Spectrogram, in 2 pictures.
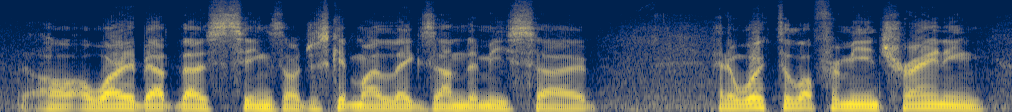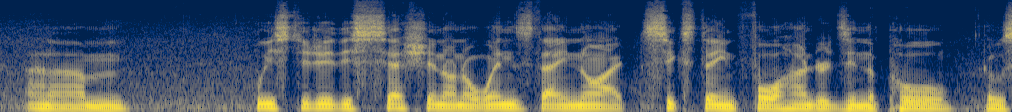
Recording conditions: busy venue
